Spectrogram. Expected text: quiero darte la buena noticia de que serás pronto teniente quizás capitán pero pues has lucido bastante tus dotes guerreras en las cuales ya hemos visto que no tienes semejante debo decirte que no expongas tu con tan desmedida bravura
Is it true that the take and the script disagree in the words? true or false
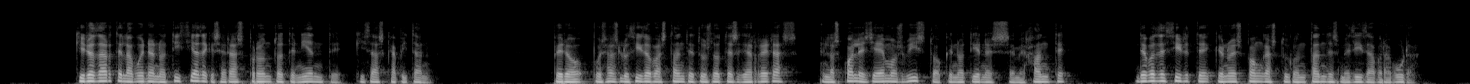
false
